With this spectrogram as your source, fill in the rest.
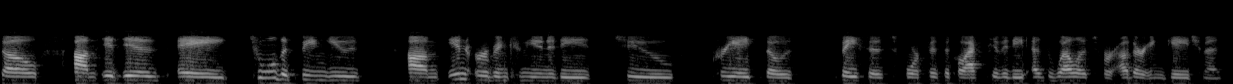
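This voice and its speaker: A woman's voice: on the low side, fairly even intonation, unhurried, dry recording. A woman hosting a webinar Q&A, chatty and conversational, with frequent ums. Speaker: webinar moderator. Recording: dull, muffled web call audio.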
